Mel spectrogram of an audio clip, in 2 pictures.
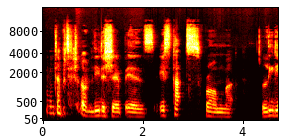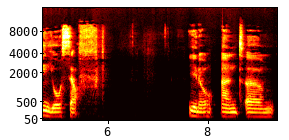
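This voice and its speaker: A man's voice: fairly low pitch, slow, darkish tone. A man with a Nigerian accent answering interview questions in an earnest, hesitant way, searching for words. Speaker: interview guest, non-profit leader.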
